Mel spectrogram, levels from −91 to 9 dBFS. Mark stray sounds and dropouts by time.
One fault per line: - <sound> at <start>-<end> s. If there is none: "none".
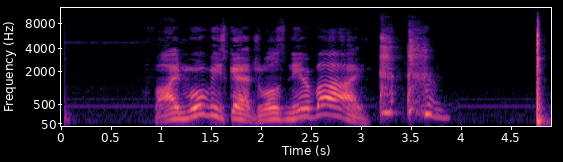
- cough at 3.2-3.9 s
